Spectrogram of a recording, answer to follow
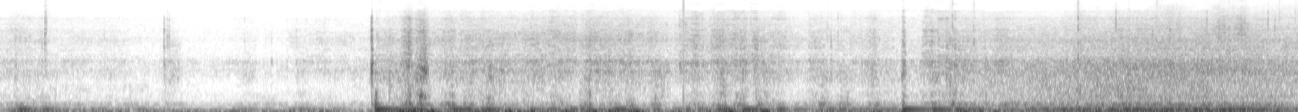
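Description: Wind buffeting an action camera's microphone, then about two seconds in a sudden, louder rush of wind noise and skis sliding over snow as the skier starts down the slope.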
